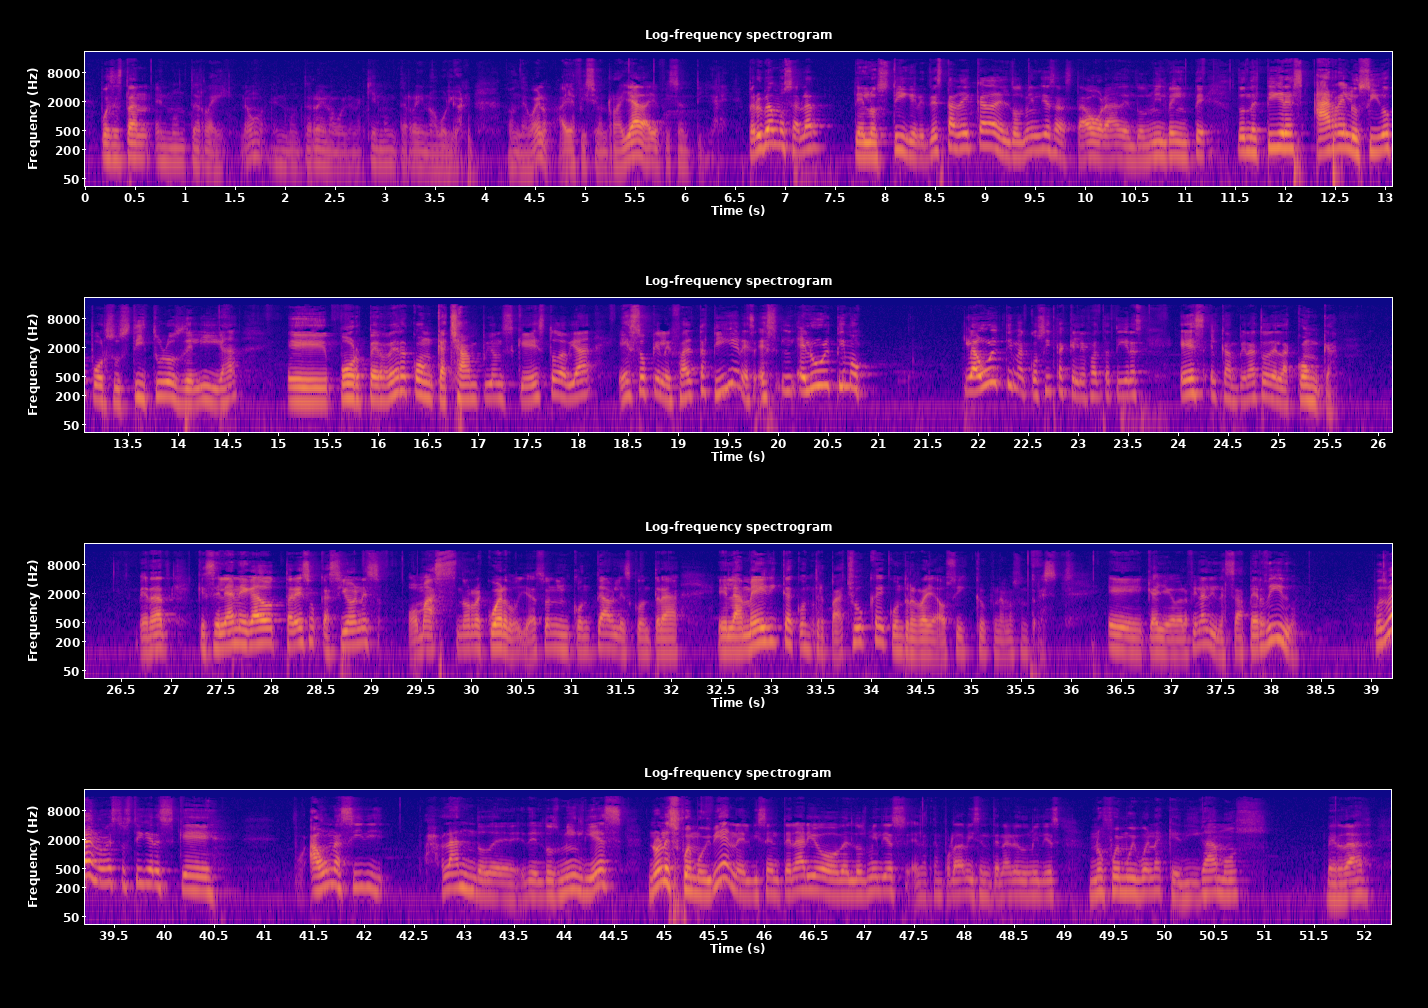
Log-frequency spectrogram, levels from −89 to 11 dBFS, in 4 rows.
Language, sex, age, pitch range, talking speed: Spanish, male, 30-49, 125-185 Hz, 175 wpm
